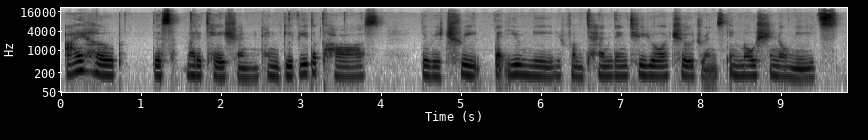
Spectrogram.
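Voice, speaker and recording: A woman guides a meditation very slowly, with a lot of creak in her voice. Her pitch sits on the low side for a woman. She speaks gently and deliberately, leaving space between short phrases. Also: fairly even intonation. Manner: soothing, gentle, deliberate, with pauses. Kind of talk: guided meditation, scripted narration.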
